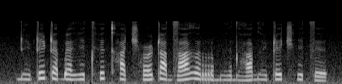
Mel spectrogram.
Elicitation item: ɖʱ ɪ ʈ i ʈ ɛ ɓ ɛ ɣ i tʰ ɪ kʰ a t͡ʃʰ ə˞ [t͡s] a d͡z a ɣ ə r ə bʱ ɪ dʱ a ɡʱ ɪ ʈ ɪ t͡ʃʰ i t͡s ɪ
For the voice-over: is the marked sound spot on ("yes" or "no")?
no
